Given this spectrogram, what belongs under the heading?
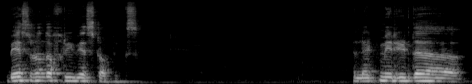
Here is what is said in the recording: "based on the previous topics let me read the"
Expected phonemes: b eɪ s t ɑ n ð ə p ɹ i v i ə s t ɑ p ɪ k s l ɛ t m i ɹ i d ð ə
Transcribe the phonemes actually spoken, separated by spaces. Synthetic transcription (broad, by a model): b eɪ s t ɑ n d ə f ɹ i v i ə s t ɑ p ɪ k s l ɛ t m i ɹ i d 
